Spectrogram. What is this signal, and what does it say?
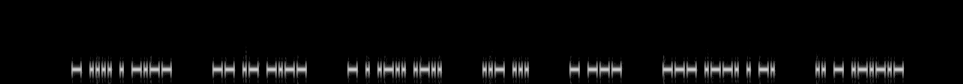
Morse code, heard as a keyed tone, about 40 wpm, 700 Hz. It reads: THEY MAY TELL US TO OPEN IT.
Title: 2x Word-Spacing - Sentences from Top 300 Words - 40wpm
